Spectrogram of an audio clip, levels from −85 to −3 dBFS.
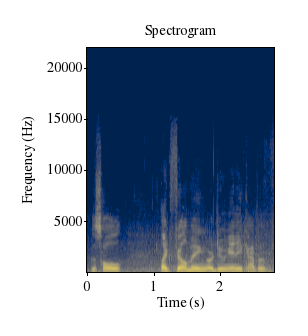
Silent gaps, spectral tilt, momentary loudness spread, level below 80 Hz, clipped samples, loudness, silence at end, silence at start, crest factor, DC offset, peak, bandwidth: none; -7 dB/octave; 8 LU; -70 dBFS; under 0.1%; -22 LUFS; 0 s; 0.05 s; 18 dB; under 0.1%; -6 dBFS; 13 kHz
